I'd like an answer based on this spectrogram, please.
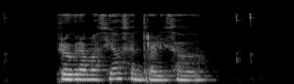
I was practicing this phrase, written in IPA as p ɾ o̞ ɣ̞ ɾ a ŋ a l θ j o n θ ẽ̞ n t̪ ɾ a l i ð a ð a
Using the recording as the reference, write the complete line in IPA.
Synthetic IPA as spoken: p ɾ o̞ ɣ̞ ɾ a m a θ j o n θ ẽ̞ n t̪ ɾ a l i θ a ð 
